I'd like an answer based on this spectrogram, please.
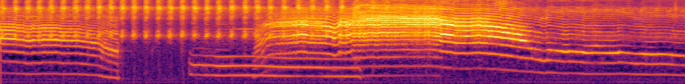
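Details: Two cats fighting over territory at night, overlapping drawn-out yowls: a falling wail, a brief pulsing pause, then a low growling tone beneath a rising, shrieking howl that slowly descends.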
